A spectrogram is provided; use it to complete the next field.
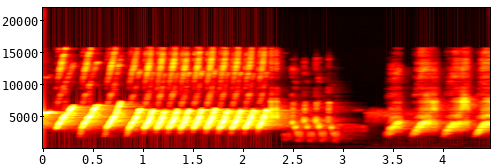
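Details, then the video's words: Canary song made to teach young canaries: a long series of bright upswept whistles about four per second, a rapid descending rattle, a pause, then renewed rising syllables. "Ders Gibi Kanarya Sesi Ve Ötüşü 2 Saat Kesintisiz"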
